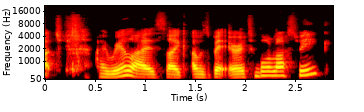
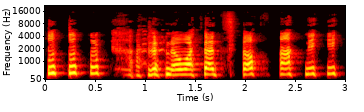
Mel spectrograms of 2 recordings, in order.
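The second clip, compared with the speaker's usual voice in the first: high, squeaky through laughter; laughing helplessly; 8 semitones higher than usual. Real, not acted. Giggling at a friend's crying story, laughing helplessly. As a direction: barely get it out for laughing.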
